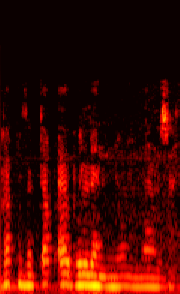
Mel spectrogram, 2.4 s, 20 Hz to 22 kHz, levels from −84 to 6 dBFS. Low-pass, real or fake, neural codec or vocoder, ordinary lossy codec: 7.2 kHz; real; none; AAC, 48 kbps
